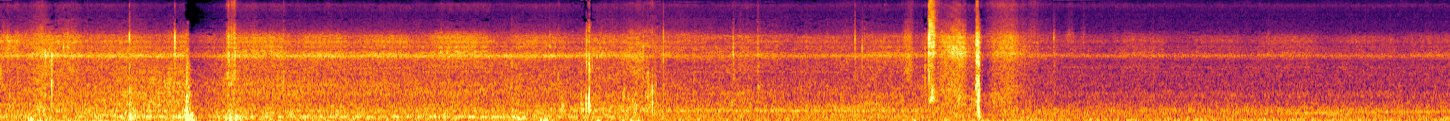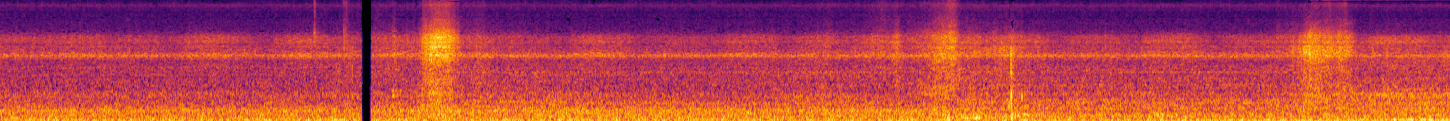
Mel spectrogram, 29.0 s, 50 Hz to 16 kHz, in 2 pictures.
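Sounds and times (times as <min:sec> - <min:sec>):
car interior running noise: 0:00.0 - 0:29.0
faint high whine: 0:00.0 - 0:29.0.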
